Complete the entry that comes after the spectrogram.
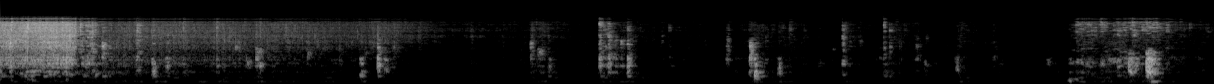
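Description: Onions dropped into a pan of frying vegetables set off a loud hiss of sizzling that fades into scattered crackles and pops. The sizzle surges again near the end, close by, with no talk.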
